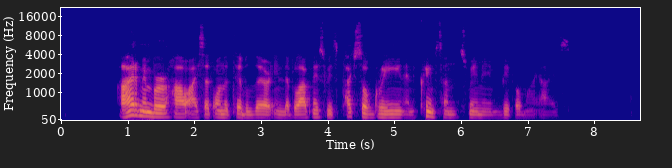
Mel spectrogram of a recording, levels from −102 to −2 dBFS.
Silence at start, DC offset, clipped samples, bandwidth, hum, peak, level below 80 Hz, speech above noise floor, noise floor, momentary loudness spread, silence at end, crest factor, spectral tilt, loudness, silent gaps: 0.9 s; under 0.1%; under 0.1%; 11 kHz; none; -20 dBFS; -88 dBFS; 28 dB; -70 dBFS; 19 LU; 1.8 s; 24 dB; -7.5 dB/octave; -42 LUFS; none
